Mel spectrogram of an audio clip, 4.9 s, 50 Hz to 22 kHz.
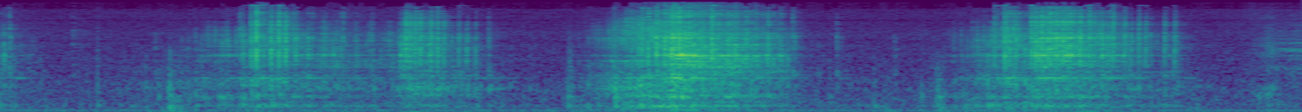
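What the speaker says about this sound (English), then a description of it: "There's the chassis put back in. And you can hear that motor." Small electric motor in a Corgi Toys Ford Consul 1957 model car, chassis refitted: three close whirring, rattly surges rising and falling about every one and a half seconds, with quiet gaps and a faint steady hum between.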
